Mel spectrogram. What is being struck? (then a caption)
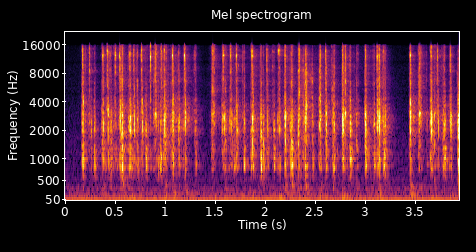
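Mechanical keyboard with plastic keycaps. Both hands type with their fingertips on a full-size mechanical keyboard with plastic keycaps and blue clicky switches. Fast, bright, sharp clicks come in dense bursts with two short pauses between them. Each click dies away almost at once.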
